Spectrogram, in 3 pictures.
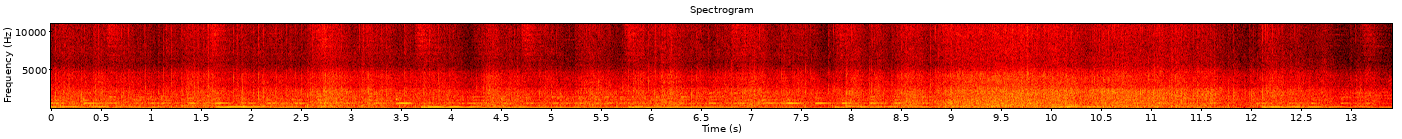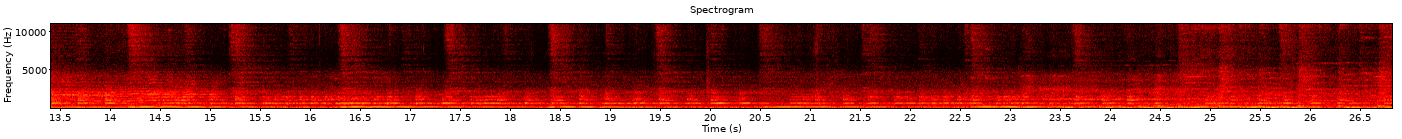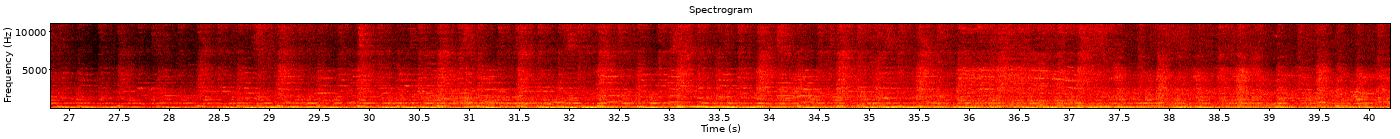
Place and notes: Jinghou St., Wenshan Dist., Taipei City - SoundMap20121128-4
